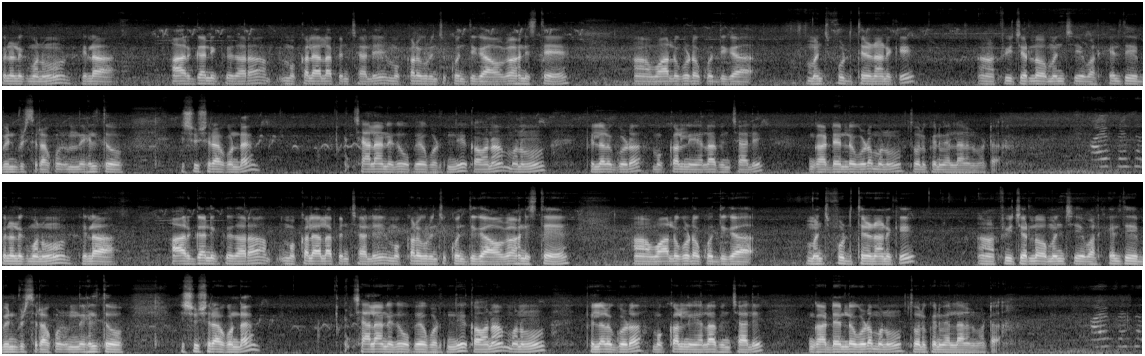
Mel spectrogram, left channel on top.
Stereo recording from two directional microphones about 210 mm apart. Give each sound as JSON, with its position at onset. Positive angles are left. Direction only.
{"t": 0.0, "sound": "speech", "side_deg": -15}
{"t": 14.9, "sound": "speech", "side_deg": -15}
